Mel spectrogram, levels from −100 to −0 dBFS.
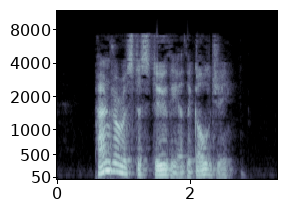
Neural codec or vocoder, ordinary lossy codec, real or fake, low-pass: none; AAC, 32 kbps; real; 7.2 kHz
